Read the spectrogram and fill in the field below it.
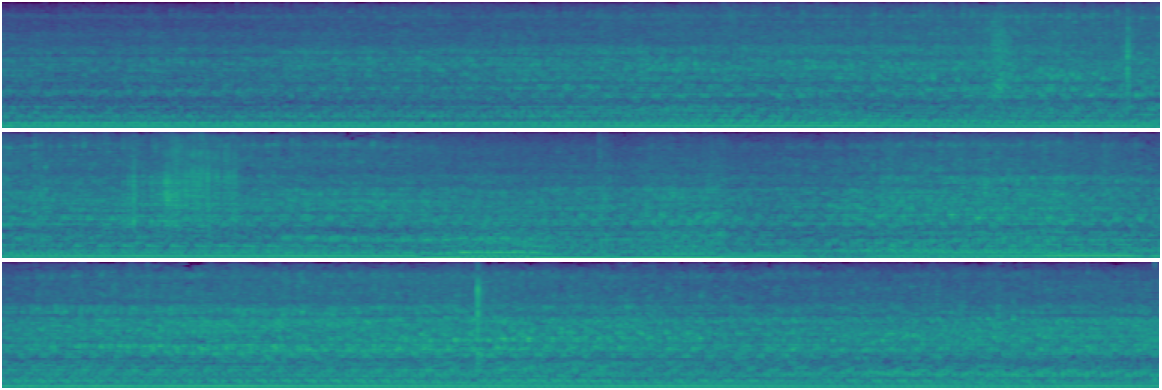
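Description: A car engine idles with a deep, steady rumble.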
